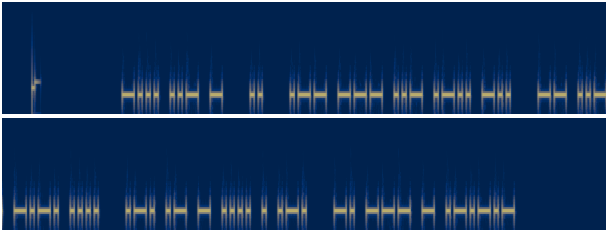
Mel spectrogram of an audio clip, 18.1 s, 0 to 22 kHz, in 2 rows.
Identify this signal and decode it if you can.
Morse code, heard as a keyed tone, about 20 wpm, 700 Hz. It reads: BUT I WOULD MUCH RATHER NOT.
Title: Sentences from Top 1000 Words - Review Part 4 - 20wpm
